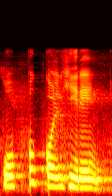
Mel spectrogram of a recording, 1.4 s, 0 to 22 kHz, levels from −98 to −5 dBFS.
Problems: constant background noise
